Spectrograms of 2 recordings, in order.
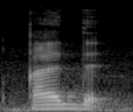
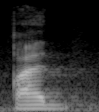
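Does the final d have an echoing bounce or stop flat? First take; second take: bounce; flat. First: The final d ends with a slight echoing bounce. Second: The final d stops flat with no bounce. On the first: The speaker calls it right. "مقداری دال میلرزه" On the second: The speaker calls it wrong. "قد نمیگیم"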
